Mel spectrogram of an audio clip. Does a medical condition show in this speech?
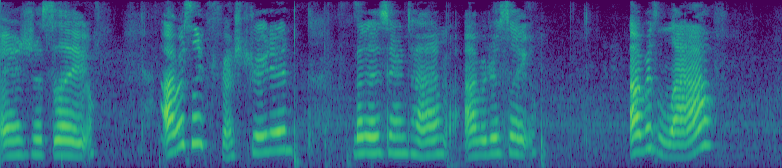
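Yes: cerebral palsy.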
